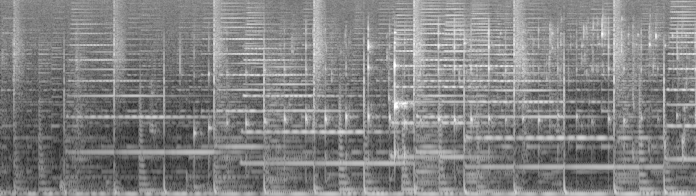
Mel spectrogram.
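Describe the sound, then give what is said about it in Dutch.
Wine is poured into glasses, a steady splashing fill with bright ringing tones that rise in pitch as the glass fills, punctuated by small clinks and drips. No one speaks. “terwijl Thijs de glazen inschenkt”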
